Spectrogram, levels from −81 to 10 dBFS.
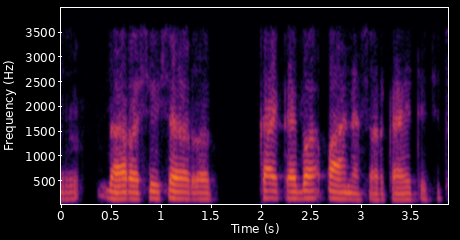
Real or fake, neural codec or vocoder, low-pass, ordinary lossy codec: fake; codec, 16 kHz, 8 kbps, FreqCodec, smaller model; 3.6 kHz; none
